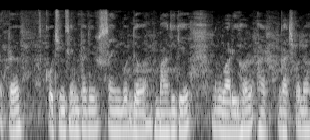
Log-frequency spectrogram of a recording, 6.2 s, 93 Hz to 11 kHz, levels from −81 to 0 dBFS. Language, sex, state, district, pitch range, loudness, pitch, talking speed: Bengali, male, West Bengal, Jhargram, 120-130 Hz, -16 LUFS, 125 Hz, 135 wpm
